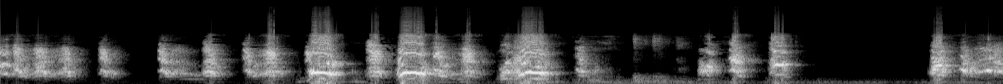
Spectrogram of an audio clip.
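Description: A dog barking over and over in quick short barks, going quiet for about a second near the end and then barking again.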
